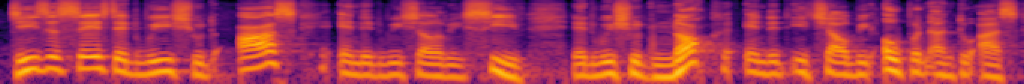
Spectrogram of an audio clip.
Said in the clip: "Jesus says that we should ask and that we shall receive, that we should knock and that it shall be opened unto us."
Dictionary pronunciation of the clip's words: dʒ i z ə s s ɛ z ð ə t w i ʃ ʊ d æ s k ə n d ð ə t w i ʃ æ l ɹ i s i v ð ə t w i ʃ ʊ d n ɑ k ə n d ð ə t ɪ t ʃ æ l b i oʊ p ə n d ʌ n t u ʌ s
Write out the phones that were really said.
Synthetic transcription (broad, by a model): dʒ i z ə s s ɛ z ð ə t w i ʃ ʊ d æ s k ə n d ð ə t w i ʃ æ l ɹ i s i v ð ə t w i ʃ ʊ d n ɑ k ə n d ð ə t ɪ t ʃ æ l b i oʊ p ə n ʌ n t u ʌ s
